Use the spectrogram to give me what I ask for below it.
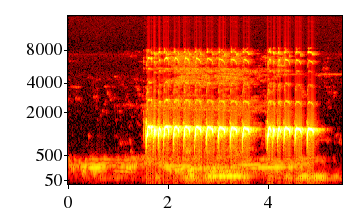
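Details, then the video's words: Zebra dove of local stock in song, meant to prompt silent birds to start singing: a fast string of about twelve looping coo notes at level pitch, a brief break, then five more, over a soft low rumble. "Suara perkutut lokal alam pancingan super Ampuh,sangat cocok untuk mengatasi perkutut (MALAS BUNYI)"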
